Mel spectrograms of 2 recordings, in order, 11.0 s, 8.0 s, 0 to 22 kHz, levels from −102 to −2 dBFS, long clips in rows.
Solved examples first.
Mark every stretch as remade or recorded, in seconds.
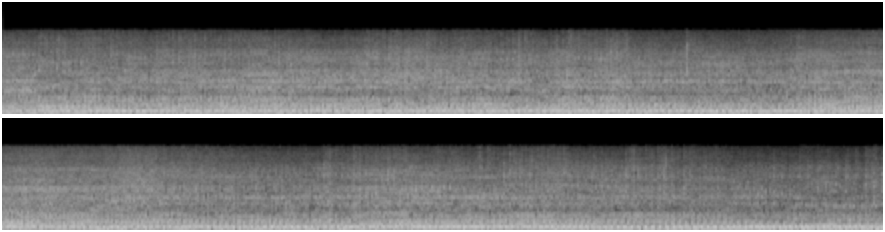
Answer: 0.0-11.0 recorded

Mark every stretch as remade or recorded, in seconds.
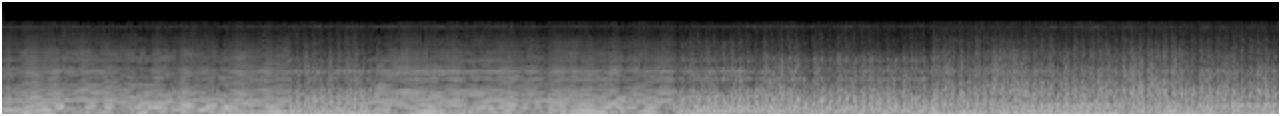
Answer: 0.0-1.8 remade; 1.8-2.3 recorded; 2.3-4.2 remade; 4.2-8.0 recorded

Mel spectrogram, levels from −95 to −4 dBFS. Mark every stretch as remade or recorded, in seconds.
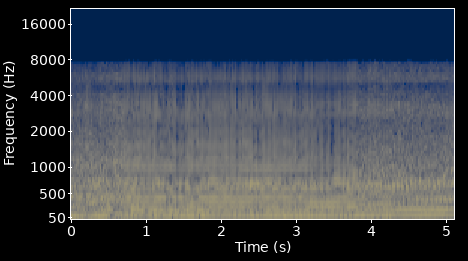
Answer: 0.0-0.7 recorded; 0.7-3.8 remade; 3.8-5.1 recorded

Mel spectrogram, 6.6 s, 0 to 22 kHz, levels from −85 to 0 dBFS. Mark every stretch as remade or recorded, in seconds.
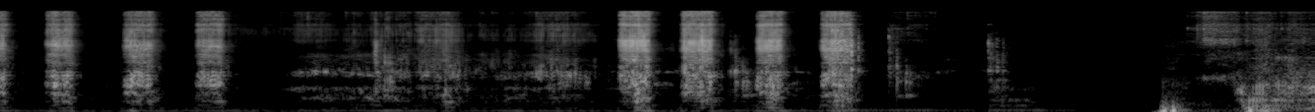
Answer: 0.0-4.2 remade; 4.2-6.6 recorded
